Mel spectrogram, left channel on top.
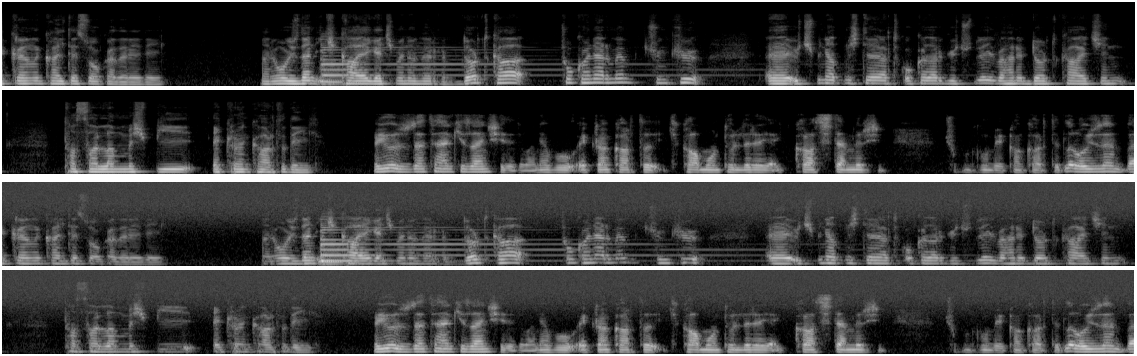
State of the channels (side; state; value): right; noise; hiss, 9 dB below the sound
